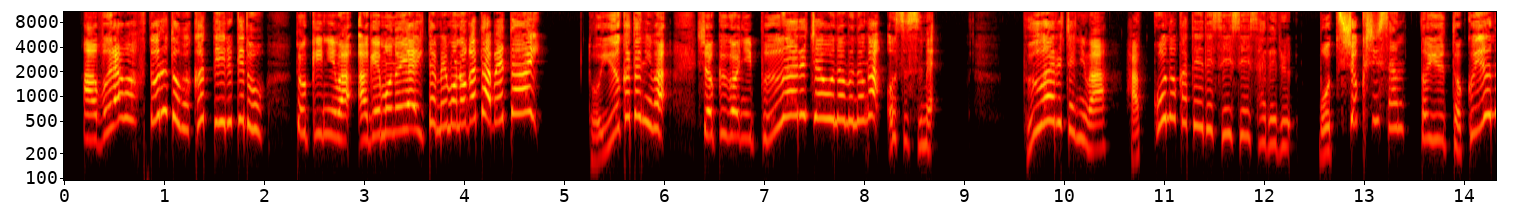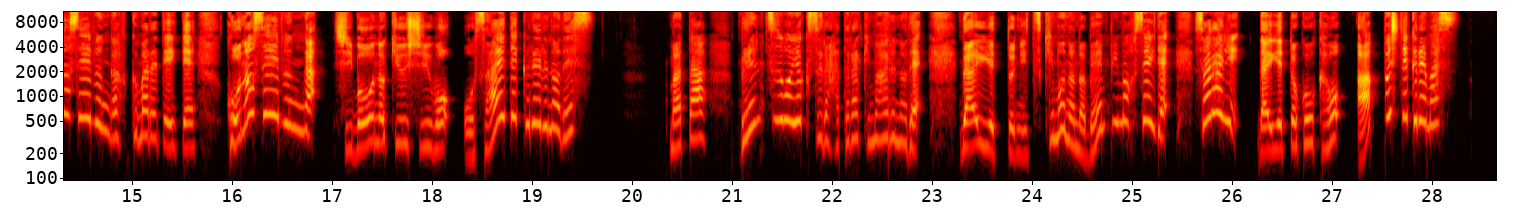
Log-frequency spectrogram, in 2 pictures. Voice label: narration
